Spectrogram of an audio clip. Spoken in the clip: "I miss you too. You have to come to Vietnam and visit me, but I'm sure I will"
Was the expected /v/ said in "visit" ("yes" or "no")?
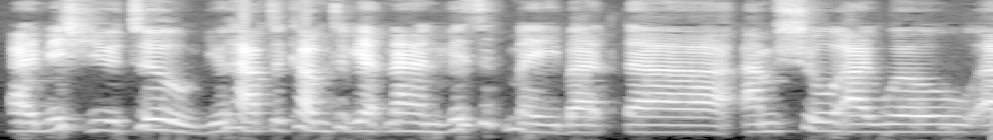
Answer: yes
